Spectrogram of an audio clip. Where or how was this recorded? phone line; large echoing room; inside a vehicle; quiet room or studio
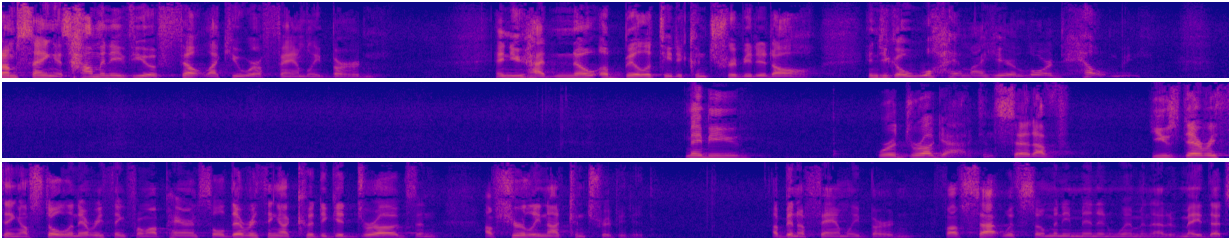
large echoing room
